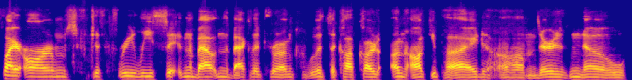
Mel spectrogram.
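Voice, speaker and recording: A man, a panel guest, explaining calmly with fillers and restarts over a remote call. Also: fairly low pitch, a little slow, hardly any pauses, no room sound, highs cut off. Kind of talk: casual panel talk.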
